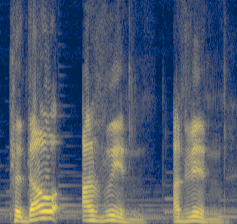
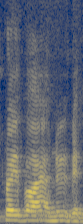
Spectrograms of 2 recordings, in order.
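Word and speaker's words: Preiddeu Annwfn: Pledau Anvin. Almost. No. Okay, how do you say it? Pray thy. And Anuvin. Yeah. All right. And then Nightavad, please grade us. Davidon. Yes. Yeah. The Pray thy Anuvin.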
